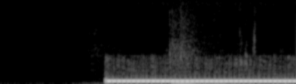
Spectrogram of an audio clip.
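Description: A telephone tone sounds while a call goes through to leave a voicemail. A steady, unbroken mid-pitched hum starts abruptly after half a second of silence and holds at an even level to the end.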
